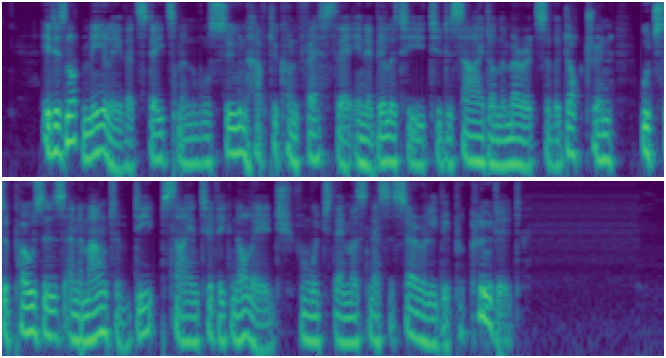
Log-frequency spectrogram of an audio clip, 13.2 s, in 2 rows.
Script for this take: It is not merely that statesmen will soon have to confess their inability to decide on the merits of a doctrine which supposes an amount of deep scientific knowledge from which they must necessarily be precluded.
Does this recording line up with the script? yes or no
yes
